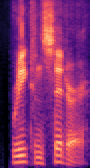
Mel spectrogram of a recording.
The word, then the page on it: reconsider: American English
